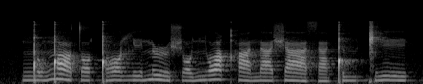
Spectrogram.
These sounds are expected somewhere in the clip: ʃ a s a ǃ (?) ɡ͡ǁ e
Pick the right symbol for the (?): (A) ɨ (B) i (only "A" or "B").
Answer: A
